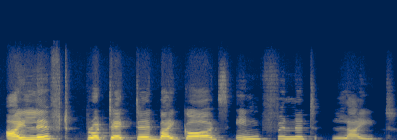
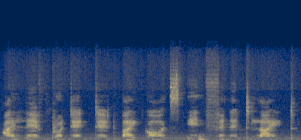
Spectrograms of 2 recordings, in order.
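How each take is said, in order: First: It is said in a loud voice. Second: It is said in a whisper. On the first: "Let's affirm together loudly first" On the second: "In a whisper now"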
